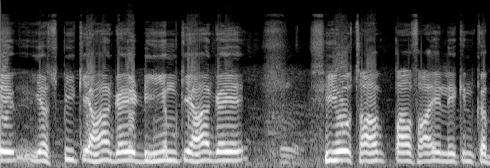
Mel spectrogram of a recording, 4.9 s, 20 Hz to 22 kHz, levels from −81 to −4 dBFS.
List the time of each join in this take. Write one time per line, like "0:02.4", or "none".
none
